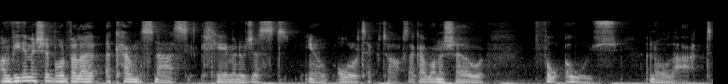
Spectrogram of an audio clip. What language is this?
Welsh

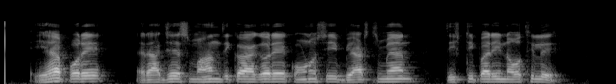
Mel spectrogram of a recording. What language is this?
Odia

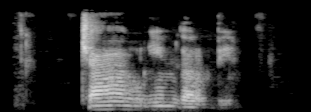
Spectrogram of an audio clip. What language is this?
Kabyle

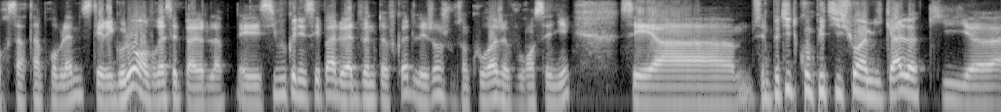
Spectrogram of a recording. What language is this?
French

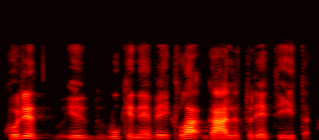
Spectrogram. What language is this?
Lithuanian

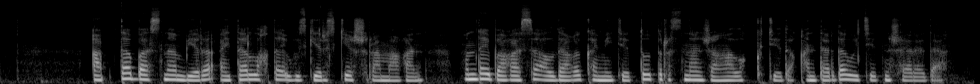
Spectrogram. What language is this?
Kazakh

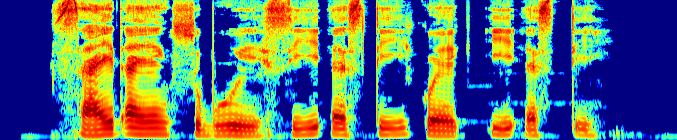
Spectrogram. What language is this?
Kalenjin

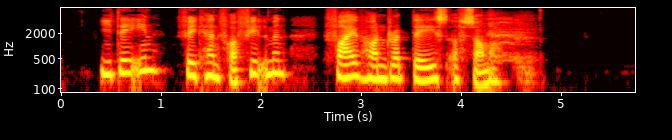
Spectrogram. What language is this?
Danish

